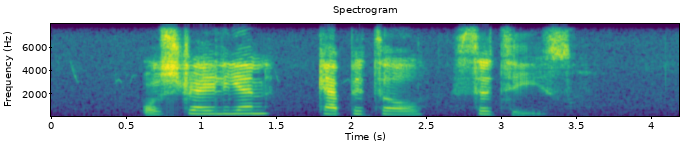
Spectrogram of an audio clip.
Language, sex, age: English, female, 19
